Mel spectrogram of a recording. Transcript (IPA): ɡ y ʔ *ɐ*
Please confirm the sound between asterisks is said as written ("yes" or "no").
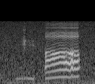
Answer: no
